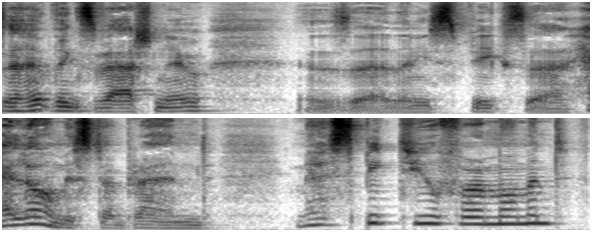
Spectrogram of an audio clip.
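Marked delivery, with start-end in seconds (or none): 2.9-5.8 polite inquiry in a high-lifted character voice; Vashnu's voice. Acted. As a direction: put on a courteous, high-pitched questioner. Vashnu formally addressing Cleveland.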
